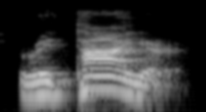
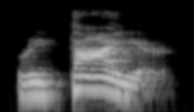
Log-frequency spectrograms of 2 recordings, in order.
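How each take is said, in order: First: The stress is on the second syllable. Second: The same.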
